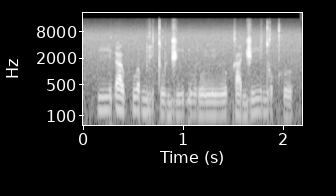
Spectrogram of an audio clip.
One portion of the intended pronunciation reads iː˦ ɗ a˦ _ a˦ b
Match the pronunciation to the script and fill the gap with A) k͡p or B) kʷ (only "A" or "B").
B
